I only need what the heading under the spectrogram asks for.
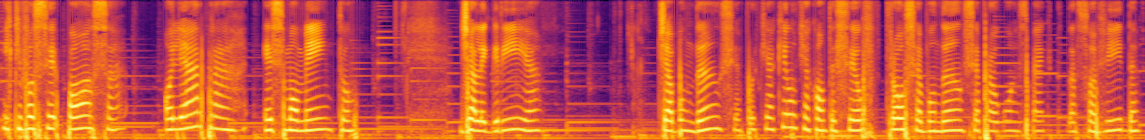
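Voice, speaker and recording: A woman guiding a meditation in a slow, soothing, gentle way. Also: a little high, fairly even intonation. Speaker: meditation guide. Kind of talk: guided meditation. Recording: soft music behind.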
